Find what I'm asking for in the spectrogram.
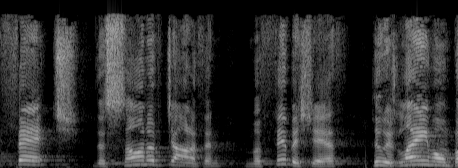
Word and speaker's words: Mephibosheth: And we find out that his name was Mephibosheth. Mephibosheth. You have to practice a little while to say that properly. Mephibosheth.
